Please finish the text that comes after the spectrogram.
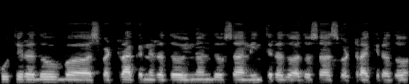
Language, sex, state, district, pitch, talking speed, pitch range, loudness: Kannada, male, Karnataka, Mysore, 115 Hz, 190 wpm, 110-115 Hz, -20 LUFS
